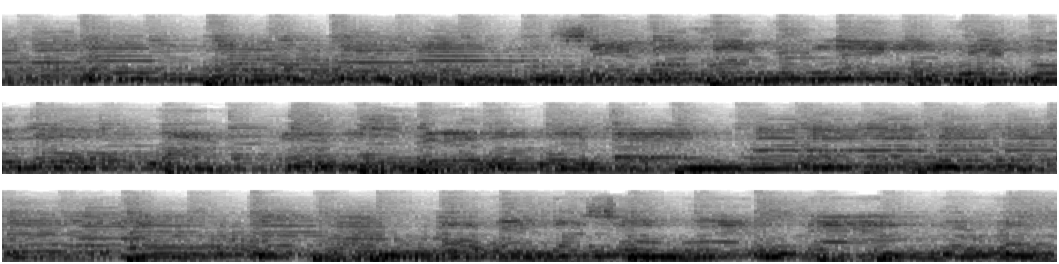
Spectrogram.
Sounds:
music
rock music
brass instrument
guitar
bowed string instrument
rock and roll
musical instrument
plucked string instrument

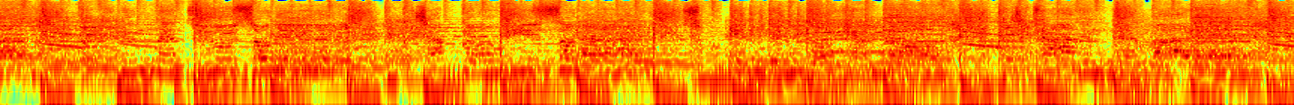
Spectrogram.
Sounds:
independent music

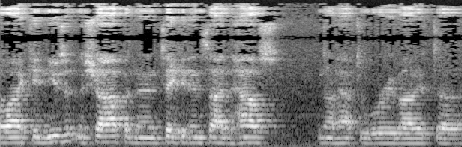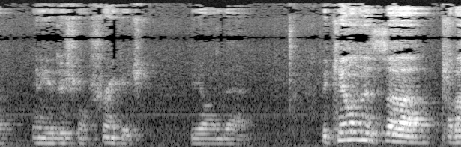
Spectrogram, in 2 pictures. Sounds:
speech

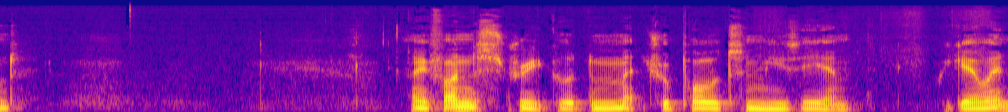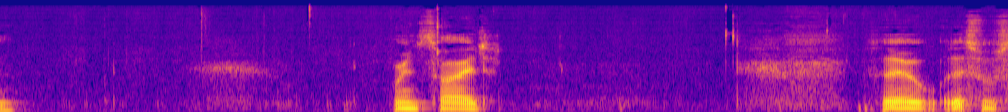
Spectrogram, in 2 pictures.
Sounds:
speech

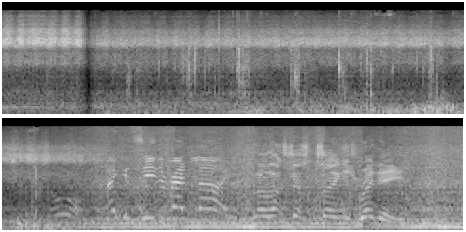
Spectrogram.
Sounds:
outside, rural or natural
motorboat
speech

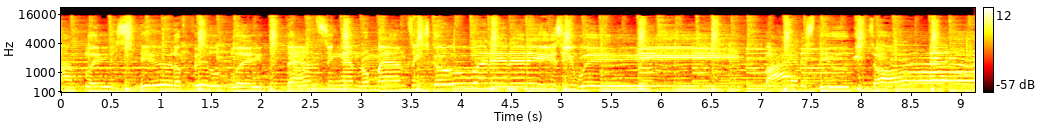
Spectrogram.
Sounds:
music
exciting music

